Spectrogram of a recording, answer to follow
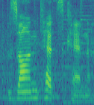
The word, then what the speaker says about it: Zantetsuken: It's pronounced Zontetsken. Zontetskin.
